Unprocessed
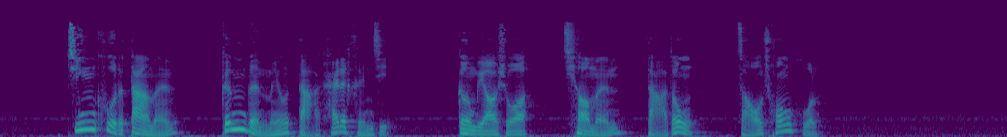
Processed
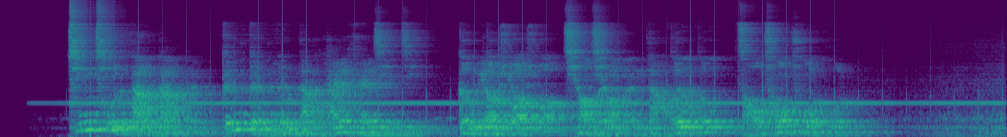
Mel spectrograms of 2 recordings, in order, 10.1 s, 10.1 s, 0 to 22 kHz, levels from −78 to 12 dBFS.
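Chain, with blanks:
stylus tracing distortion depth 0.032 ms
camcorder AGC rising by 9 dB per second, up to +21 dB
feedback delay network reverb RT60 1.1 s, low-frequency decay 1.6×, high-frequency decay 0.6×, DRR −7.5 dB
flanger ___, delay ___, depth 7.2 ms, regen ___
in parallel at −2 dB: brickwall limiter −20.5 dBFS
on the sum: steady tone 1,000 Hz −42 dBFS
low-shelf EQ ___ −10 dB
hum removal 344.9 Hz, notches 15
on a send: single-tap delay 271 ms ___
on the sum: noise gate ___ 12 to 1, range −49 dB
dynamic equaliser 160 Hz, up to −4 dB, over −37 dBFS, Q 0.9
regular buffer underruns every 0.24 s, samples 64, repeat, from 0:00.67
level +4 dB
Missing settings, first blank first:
0.84 Hz, 0.7 ms, −67%, 88 Hz, −3.5 dB, −38 dBFS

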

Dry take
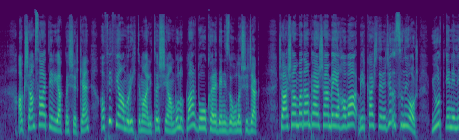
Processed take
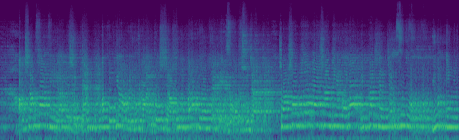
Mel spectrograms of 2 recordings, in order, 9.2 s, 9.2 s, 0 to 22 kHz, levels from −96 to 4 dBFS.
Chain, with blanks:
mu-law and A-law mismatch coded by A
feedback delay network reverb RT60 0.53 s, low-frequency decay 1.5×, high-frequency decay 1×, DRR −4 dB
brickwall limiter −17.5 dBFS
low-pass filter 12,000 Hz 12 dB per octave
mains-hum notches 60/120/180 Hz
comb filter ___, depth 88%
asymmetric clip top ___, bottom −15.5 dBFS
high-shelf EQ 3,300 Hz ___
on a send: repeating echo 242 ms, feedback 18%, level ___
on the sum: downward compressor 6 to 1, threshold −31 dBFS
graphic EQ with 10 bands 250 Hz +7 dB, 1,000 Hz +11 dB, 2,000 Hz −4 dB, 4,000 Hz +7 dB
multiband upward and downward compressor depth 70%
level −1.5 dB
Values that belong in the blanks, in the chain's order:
3.9 ms, −33.5 dBFS, −9 dB, −10.5 dB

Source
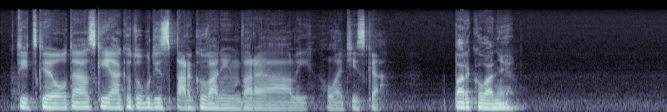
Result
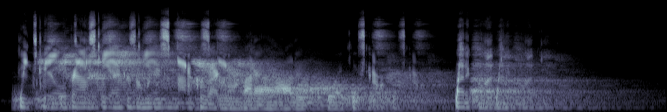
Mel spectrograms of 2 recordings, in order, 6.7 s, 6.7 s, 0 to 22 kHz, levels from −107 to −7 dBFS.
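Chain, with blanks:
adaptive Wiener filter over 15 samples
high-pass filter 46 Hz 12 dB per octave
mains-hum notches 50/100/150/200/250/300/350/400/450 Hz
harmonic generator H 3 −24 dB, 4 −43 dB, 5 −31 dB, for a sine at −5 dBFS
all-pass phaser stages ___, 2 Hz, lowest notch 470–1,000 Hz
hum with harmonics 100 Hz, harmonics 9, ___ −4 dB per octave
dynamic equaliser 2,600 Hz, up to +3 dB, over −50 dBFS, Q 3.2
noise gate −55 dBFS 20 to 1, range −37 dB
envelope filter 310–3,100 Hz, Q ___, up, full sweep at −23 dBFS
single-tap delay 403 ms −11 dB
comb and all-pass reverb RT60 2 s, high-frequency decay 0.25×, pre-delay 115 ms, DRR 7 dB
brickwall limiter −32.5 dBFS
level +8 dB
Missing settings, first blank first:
12, −63 dBFS, 5.4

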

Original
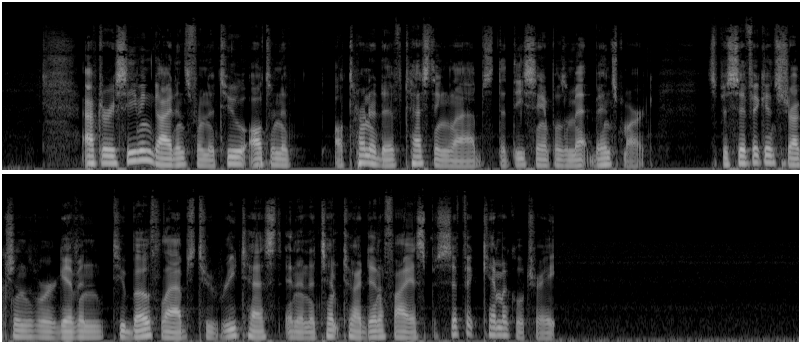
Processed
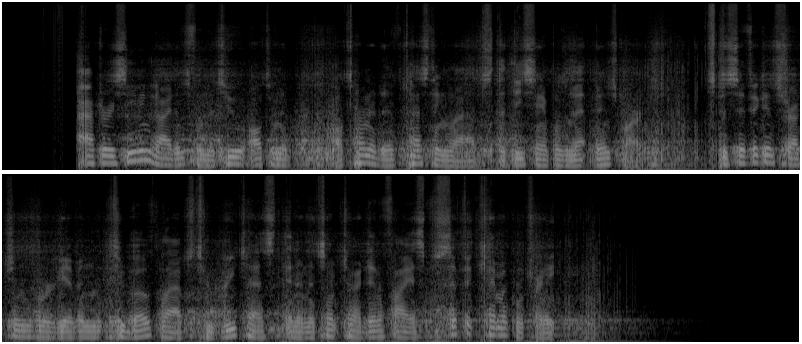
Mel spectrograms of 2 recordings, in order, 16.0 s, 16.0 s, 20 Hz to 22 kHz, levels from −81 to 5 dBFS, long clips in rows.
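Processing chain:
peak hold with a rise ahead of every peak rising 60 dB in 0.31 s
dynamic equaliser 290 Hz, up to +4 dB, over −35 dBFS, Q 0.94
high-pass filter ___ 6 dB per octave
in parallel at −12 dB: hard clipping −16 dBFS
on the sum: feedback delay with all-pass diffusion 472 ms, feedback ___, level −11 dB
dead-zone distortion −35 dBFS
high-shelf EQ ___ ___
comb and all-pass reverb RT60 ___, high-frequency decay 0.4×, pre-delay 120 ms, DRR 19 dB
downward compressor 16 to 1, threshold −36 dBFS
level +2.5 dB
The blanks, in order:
52 Hz, 55%, 12,000 Hz, +11.5 dB, 2.2 s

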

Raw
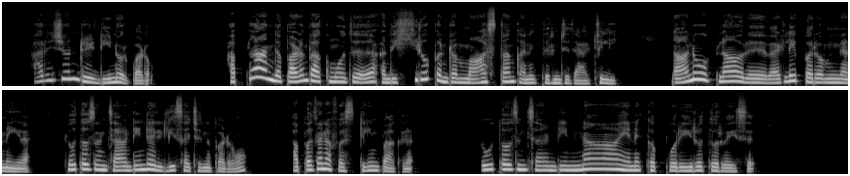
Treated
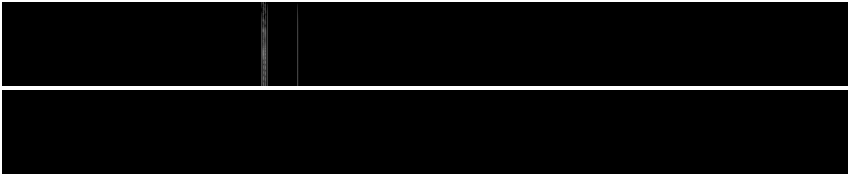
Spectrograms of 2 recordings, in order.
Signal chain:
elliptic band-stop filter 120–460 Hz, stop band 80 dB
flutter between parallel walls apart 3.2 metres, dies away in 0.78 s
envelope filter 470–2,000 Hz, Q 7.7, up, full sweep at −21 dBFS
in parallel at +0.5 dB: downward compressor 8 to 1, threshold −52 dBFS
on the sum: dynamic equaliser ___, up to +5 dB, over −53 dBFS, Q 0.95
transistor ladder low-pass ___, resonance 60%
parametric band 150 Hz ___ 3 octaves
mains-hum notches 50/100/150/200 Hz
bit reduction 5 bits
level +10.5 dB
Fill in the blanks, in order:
440 Hz, 5,800 Hz, −9 dB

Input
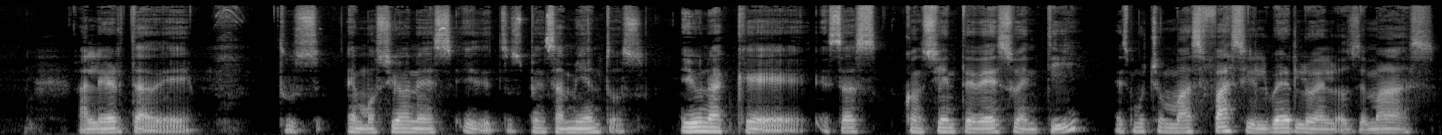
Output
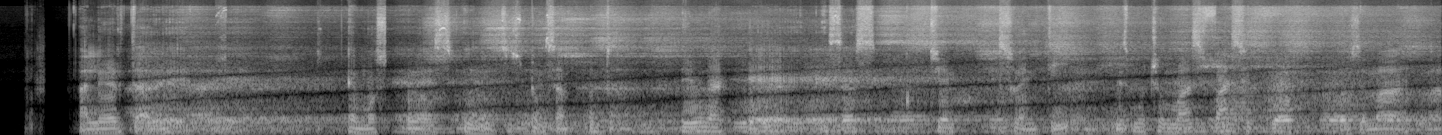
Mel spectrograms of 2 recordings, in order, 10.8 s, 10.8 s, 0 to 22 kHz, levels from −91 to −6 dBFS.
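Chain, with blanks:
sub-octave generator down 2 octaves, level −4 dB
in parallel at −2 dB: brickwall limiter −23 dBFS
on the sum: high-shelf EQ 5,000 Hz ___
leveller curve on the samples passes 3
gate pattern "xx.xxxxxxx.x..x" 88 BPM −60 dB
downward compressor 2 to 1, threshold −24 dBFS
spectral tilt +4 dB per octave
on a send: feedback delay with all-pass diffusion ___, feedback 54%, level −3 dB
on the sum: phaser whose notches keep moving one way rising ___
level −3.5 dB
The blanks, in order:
−4.5 dB, 450 ms, 0.28 Hz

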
